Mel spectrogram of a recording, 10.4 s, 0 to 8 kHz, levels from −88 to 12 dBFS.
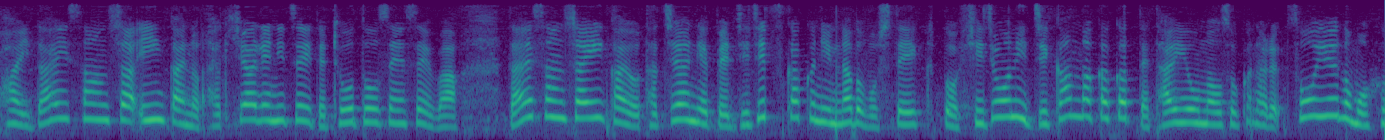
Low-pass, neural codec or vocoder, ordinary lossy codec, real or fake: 7.2 kHz; codec, 24 kHz, 0.9 kbps, WavTokenizer, medium speech release version 2; none; fake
